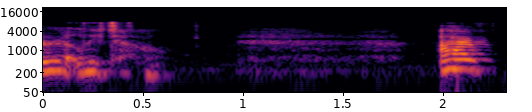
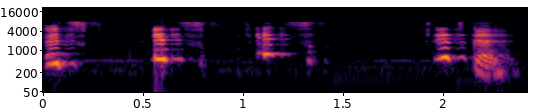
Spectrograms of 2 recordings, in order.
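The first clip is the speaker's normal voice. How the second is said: strained high reassurance; 13 semitones higher than usual. Real, not acted. Wavering over half-done quilt.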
